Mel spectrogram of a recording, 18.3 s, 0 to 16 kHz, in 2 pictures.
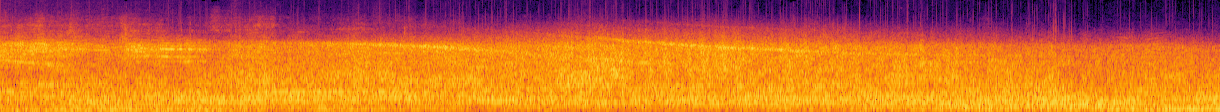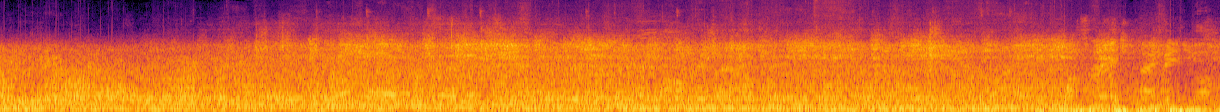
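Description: Loud, steady jet noise from a formation of four Boeing F/A-18F Super Hornets flying past, their twin turbofans running. A falling whine comes a few seconds in as the formation passes.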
